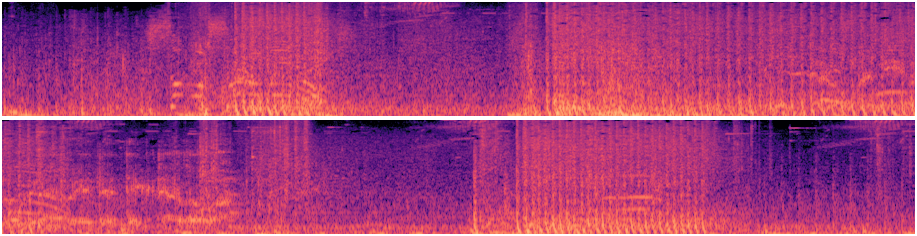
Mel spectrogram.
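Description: Guns fire in rapid, loud bursts.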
